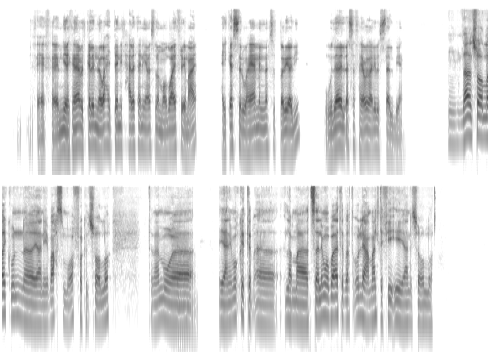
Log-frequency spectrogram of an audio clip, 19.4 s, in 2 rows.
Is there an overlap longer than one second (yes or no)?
no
